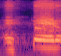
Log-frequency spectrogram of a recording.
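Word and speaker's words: ἀστήρ: La palabra para estrella es una palabra muy conocida, la palabra ester o aster, depende cómo lo quiera pronunciar, desde qué acento, que es una estrella.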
